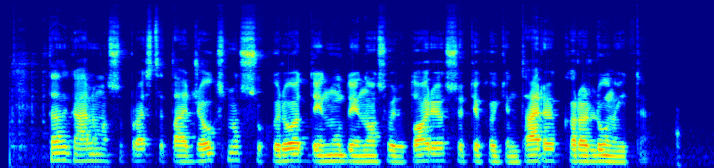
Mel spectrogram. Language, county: Lithuanian, Vilnius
